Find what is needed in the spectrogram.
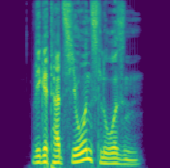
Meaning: inflection of vegetationslos: 1. strong genitive masculine/neuter singular 2. weak/mixed genitive/dative all-gender singular 3. strong/weak/mixed accusative masculine singular 4. strong dative plural
- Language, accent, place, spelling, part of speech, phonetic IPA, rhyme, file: German, Germany, Berlin, vegetationslosen, adjective, [veɡetaˈt͡si̯oːnsloːzn̩], -oːnsloːzn̩, De-vegetationslosen.ogg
